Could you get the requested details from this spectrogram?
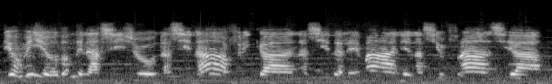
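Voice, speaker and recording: Bright-voiced Argentine man, reflective. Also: a little high, huge pitch swings, measured pace, lo-fi sound, faint music behind. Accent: Argentine Spanish. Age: middle-aged. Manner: emotional, reflective storytelling. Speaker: former footballer, coach. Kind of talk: interview answers.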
